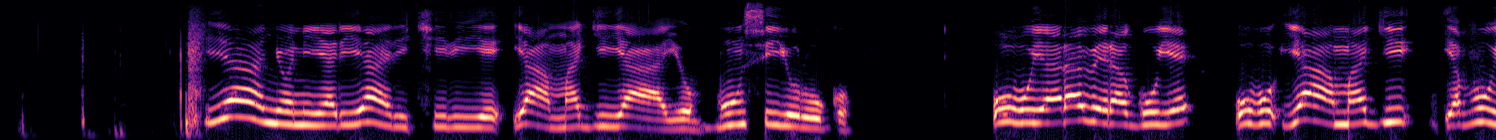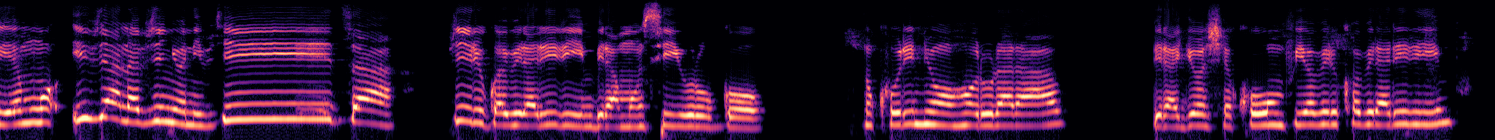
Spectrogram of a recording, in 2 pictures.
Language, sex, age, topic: Rundi, female, 25-35, agriculture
